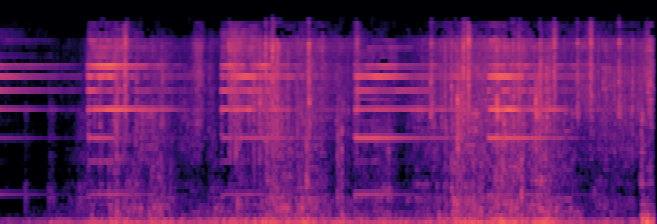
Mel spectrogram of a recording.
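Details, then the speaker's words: Manual-transmission Volkswagen roll-started with a weak battery in third gear: engine catches with slow, heavy, lumpy chugging, then labors and sinks back down; third is too tall, so revs are too low to keep running, and second gear is recommended. "third gear is too tall because once the motor started turning i mean once the engine kicks off because you're in third gear the engine is turning too slow to stay running so it basically it kicks itself off but it chokes itself back down"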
